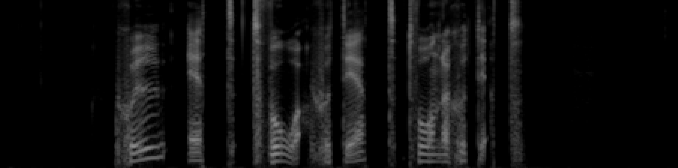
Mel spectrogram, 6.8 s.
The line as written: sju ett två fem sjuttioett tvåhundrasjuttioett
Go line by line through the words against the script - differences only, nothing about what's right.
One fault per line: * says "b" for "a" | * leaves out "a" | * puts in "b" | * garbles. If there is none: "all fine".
* leaves out "fem"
